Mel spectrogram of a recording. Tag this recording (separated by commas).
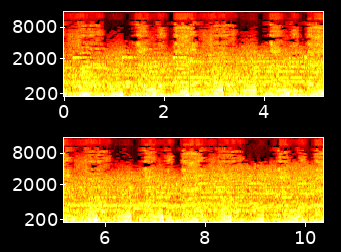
Music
